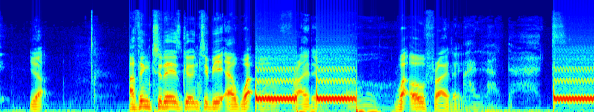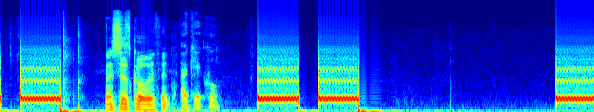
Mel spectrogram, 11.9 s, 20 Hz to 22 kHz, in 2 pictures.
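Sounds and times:
speech: 0:00.3 - 0:00.6, 0:01.3 - 0:05.8, 0:07.0 - 0:08.2
phone ringtone ringing as a call is placed: 0:02.6 - 0:03.6, 0:05.6 - 0:06.6, 0:08.5 - 0:09.6, 0:11.5 - 0:11.8.

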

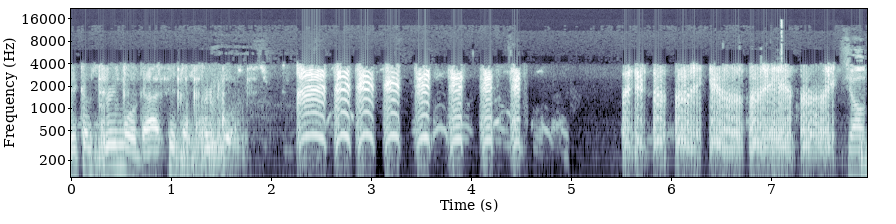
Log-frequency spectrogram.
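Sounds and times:
speech: 0:00.0 - 0:01.9, 0:07.8 - 0:07.9
teal and diving ducks quacking: 0:00.0 - 0:07.9
hunter's duck call blown from a hunting blind: 0:02.2 - 0:04.6, 0:05.5 - 0:07.8.

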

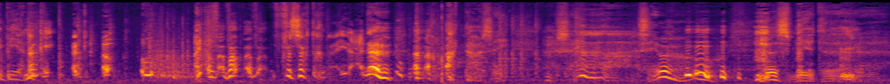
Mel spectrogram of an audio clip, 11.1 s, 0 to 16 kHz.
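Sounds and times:
speech: 0:00.1 - 0:01.1, 0:02.8 - 0:06.4, 0:07.0 - 0:10.8
wooden chair being pushed back, creaking: 0:00.3 - 0:03.3, 0:05.1 - 0:07.3.

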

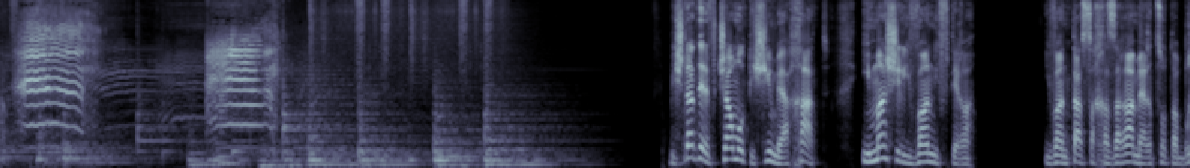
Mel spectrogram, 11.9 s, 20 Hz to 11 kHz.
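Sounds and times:
cat meowing: 0:00.0 - 0:02.9
speech: 0:06.7 - 0:09.8, 0:10.4 - 0:11.8.

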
